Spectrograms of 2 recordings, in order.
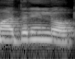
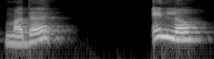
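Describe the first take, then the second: First: The words are said together in one flow. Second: The words are said separately with breaks.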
